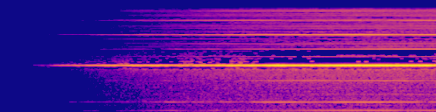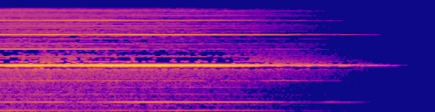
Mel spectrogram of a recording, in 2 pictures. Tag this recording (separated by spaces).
edison high-pitched pad single-hit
